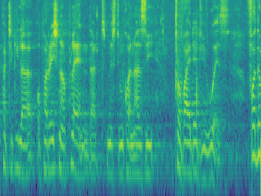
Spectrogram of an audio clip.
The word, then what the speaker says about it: Mkhwanazi: There is no A right at the beginning of that first syllable. The A is after the H, so it's Mkhwanazi, not Mkhwanazi.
